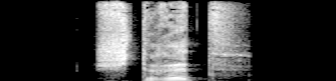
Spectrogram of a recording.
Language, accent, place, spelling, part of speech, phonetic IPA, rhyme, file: German, Germany, Berlin, stritt, verb, [ʃtʁɪt], -ɪt, De-stritt.ogg
- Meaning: first/third-person singular preterite of streiten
